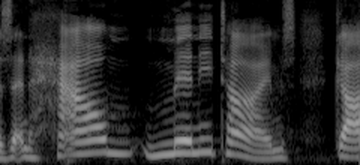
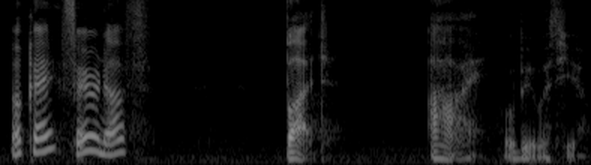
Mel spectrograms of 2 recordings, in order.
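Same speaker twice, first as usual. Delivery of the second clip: gentle reassurance; 9 dB quieter than usual. Acted. God's gentle reply voiced.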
